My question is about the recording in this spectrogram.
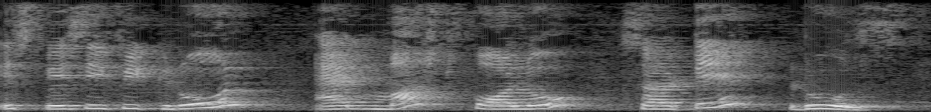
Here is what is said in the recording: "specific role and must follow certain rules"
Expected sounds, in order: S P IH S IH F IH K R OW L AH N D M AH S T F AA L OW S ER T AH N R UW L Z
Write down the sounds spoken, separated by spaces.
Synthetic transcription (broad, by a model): S P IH S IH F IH K R OW L AH N D M AH S T F AA L OW S ER T AH N R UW L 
